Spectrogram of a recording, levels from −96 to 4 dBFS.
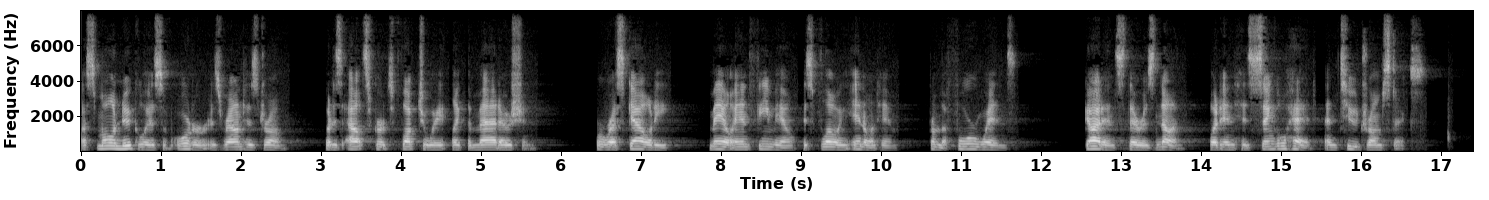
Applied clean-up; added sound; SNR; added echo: none; none; none; none.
